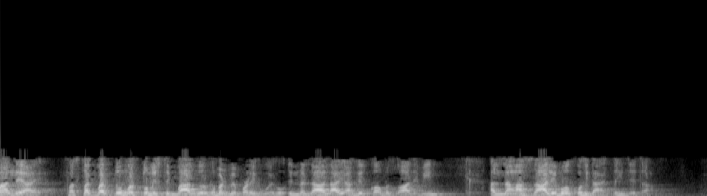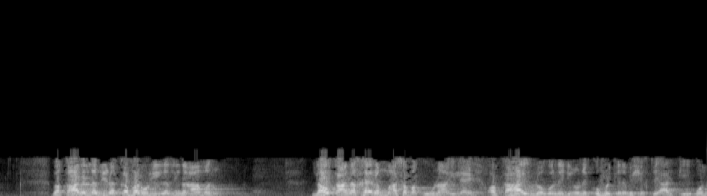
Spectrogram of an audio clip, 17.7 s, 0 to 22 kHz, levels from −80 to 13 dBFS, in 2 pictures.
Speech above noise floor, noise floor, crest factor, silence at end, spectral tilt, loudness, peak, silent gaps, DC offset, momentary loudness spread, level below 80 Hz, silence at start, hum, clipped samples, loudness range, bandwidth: 37 dB; -49 dBFS; 12 dB; 0 s; -8.5 dB/octave; -12 LUFS; 0 dBFS; none; under 0.1%; 12 LU; -44 dBFS; 0 s; none; 0.3%; 3 LU; 5.4 kHz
